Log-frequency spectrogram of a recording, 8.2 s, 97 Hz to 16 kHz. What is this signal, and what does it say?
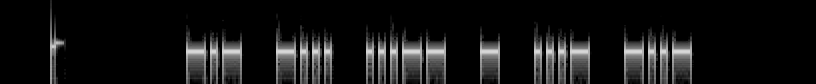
Morse code, heard as a keyed tone, about 20 wpm, spaced as for 14 wpm, 700 Hz. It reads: KB3TVX
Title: USA Call Signs - 6 Characters - 2x Character Spacing - 20wpm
